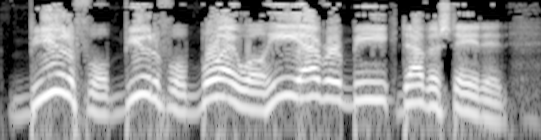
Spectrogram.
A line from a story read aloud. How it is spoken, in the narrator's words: With revenge in her eyes, she smiled and she exclaimed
